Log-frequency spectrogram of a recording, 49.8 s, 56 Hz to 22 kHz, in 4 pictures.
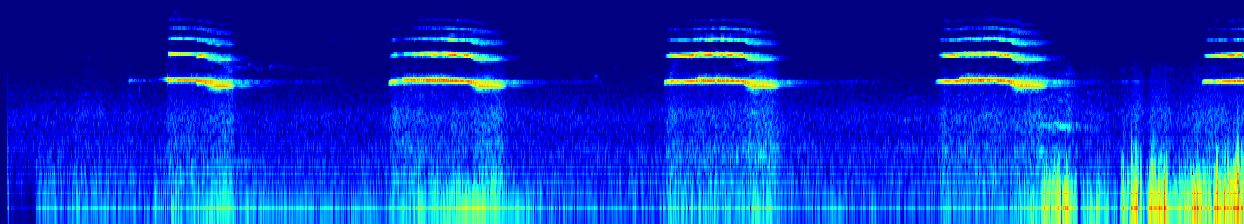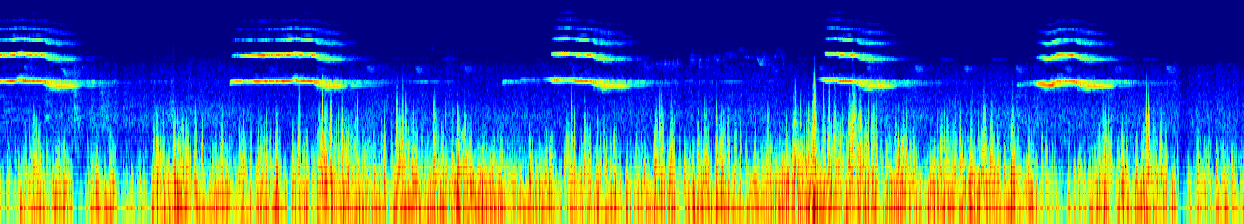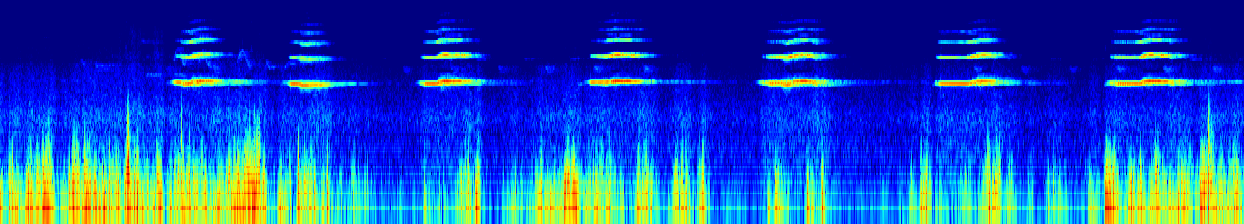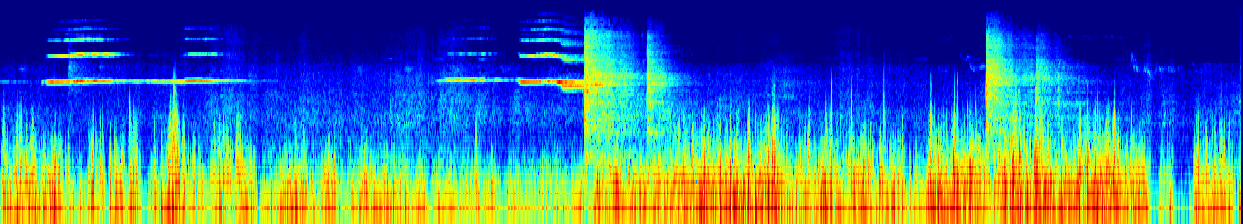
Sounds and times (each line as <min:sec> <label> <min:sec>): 0:00.1 wind sounds 0:49.7
0:01.3 squeaky gate 0:02.9
0:03.9 squeaky gate 0:05.4
0:06.6 squeaky gate 0:08.1
0:09.4 squeaky gate 0:10.9
0:12.0 squeaky gate 0:13.6
0:14.8 squeaky gate 0:21.9
0:22.6 squeaky gate 0:24.0
0:26.3 squeaky gate 0:29.9
0:30.6 squeaky gate 0:31.8
0:32.5 squeaky gate 0:33.5
0:34.2 squeaky gate 0:40.0
0:41.6 squeaky gate 0:45.5
0:42.6 gate crashing closed 0:44.6
0:46.3 squeaky gate 0:49.3
0:47.1 gate crashing closed 0:48.6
